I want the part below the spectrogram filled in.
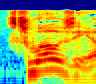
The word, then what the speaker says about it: Suozzi: Suozzi, okay, thank you. Suozzi,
